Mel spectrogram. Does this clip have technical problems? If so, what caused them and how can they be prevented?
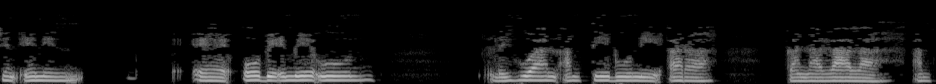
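Yes. Throughout the speech, nothing is heard above 10.5 kHz, and the sound is watery and swirly, with chirpy s sounds and smeared onsets. This is likely MP3 compression, heavy enough to suggest a starved bitrate around 16 kbps. Unlike a plain low-pass filter, which only dulls treble, the encoder drops weak frequency lines that flicker between frames, causing the swirl. Encoding at a higher bitrate, or keeping a lossless master, prevents it.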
